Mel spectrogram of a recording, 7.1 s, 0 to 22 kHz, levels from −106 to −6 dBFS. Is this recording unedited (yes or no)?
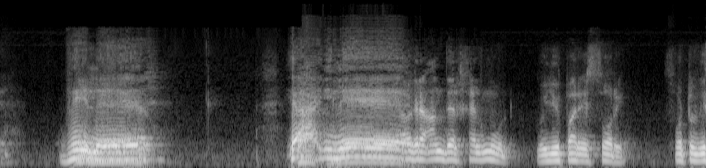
no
